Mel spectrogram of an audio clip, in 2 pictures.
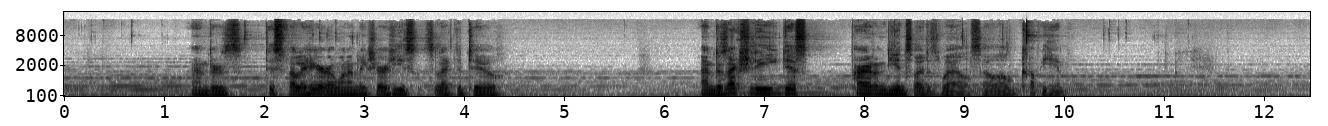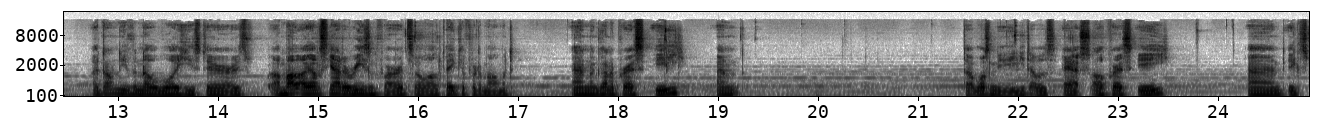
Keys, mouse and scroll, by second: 0.4-1.1 middle drag, 1.1 scroll up 1, 2.5 shift+click, 2.6 shift+click, 3.0-6.0 middle drag, 7.1-8.6 middle drag, 8.6-9.1 scroll up 1, 9.1-10.4 middle drag, 10.4 shift+click, 10.5 shift+click, 11.0 scroll down 1, 11.2-14.7 middle drag, 15.8 scroll down 2, 16.1 shift+middle click, 16.7-17.2 scroll up 2, 17.2-18.5 middle drag, 18.5 s, 19.8-23.8 middle drag, 23.8 e.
